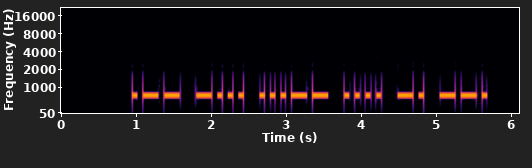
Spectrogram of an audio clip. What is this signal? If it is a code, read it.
Morse code, heard as a keyed tone, about 17 wpm, 700 Hz. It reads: WB3HNG
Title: USA Call Signs 17wpm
